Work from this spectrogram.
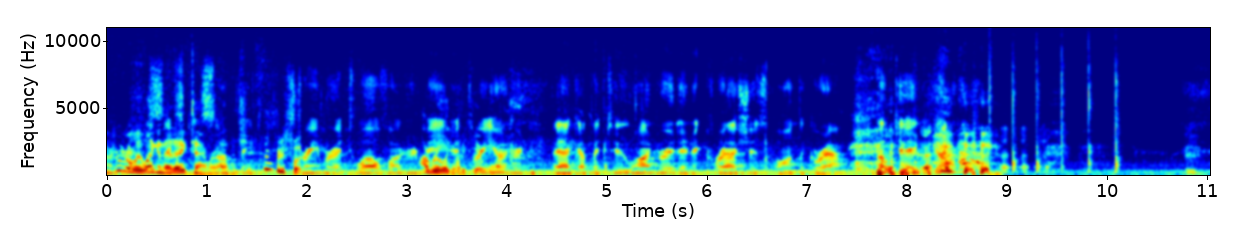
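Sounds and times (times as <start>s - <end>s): man laughing: 7.5s - 9.6s.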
